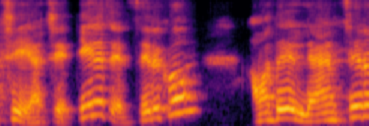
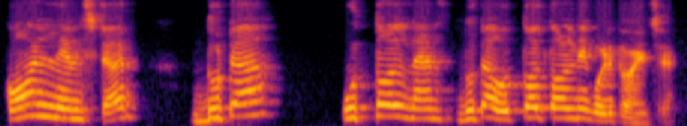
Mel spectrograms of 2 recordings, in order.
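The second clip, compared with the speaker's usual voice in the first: normal talking voice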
